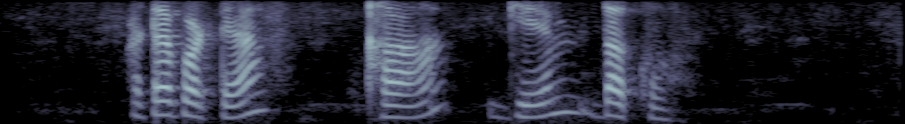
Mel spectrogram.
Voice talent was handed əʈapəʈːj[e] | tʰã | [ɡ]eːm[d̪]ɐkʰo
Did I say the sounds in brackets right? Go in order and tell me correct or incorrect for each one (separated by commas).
incorrect, correct, correct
